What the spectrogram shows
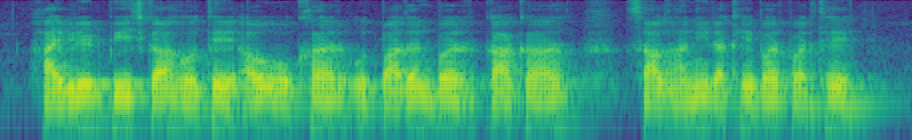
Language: Chhattisgarhi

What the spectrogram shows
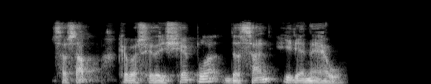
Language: Catalan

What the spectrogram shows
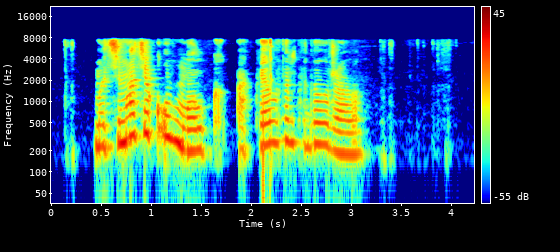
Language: Russian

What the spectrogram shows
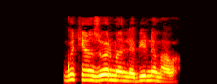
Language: Central Kurdish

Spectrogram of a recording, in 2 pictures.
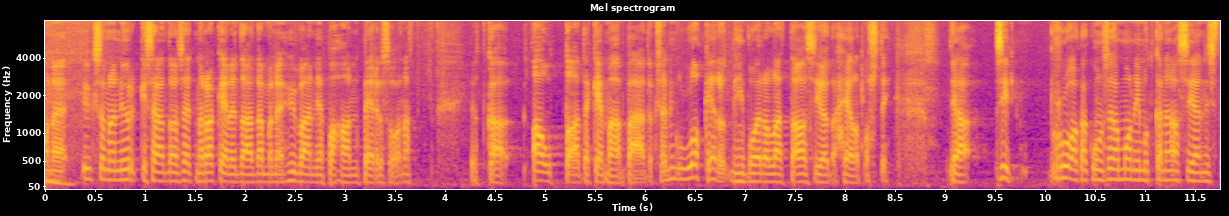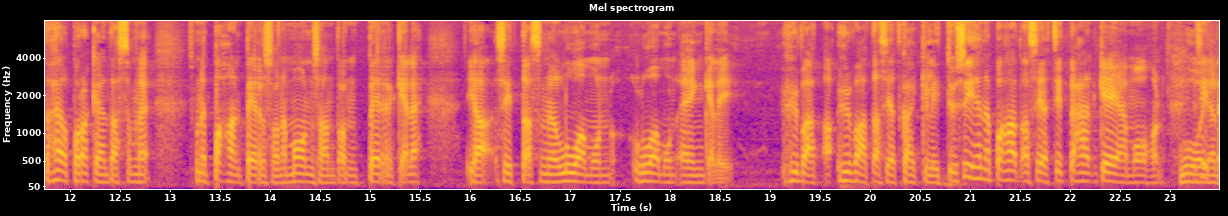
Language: Finnish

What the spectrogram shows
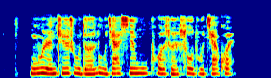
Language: Chinese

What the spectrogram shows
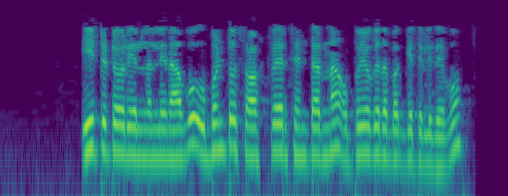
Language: Kannada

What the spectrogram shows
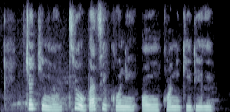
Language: Yoruba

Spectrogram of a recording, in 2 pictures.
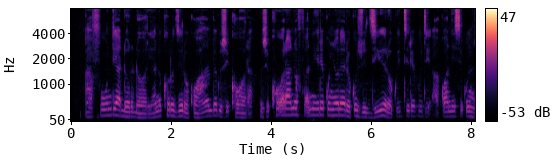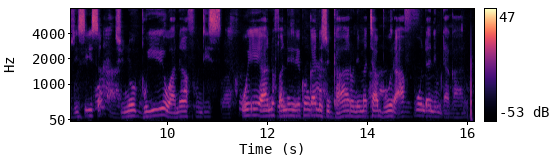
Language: Ndau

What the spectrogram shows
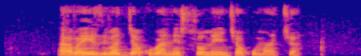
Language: Ganda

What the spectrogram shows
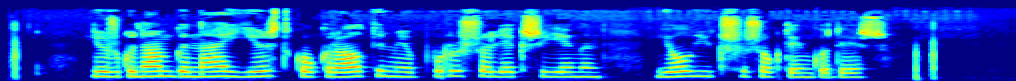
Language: Mari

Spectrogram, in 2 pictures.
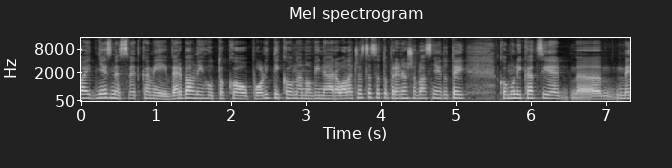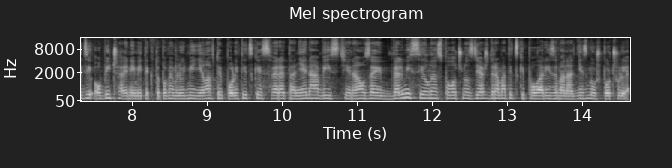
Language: Slovak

